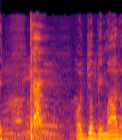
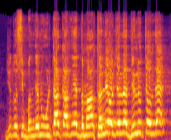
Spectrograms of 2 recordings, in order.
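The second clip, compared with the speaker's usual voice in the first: loud, high, driving sermon voice; forceful high-pitched explanation to a congregation; impassioned preaching; 12 semitones higher, 13 dB louder than usual. Real, not acted. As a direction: preach it out with raised pitch and volume. Preaching, raised delivery.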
